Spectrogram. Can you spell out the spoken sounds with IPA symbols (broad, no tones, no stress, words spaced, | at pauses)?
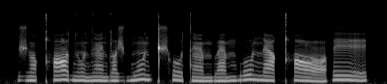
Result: ʒõqʰɒ dõdæ̃dɒʒbõd t͡ʃʰotæ̃mbæmbo næqʰɒ | e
